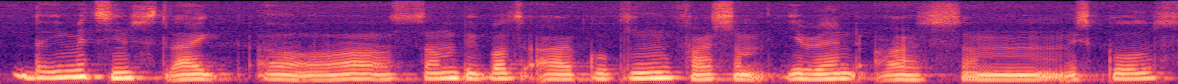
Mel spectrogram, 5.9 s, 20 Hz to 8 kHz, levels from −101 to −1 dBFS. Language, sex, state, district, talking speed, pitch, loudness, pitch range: English, male, Sikkim, Gangtok, 150 wpm, 135 Hz, -14 LUFS, 125-150 Hz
